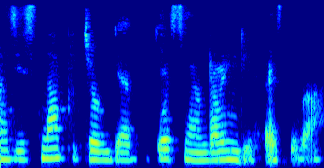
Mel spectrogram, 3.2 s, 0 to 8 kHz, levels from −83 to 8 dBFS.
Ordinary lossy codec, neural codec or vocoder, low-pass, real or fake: MP3, 32 kbps; codec, 16 kHz, 1 kbps, X-Codec, HuBERT features, trained on general audio; 7.2 kHz; fake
